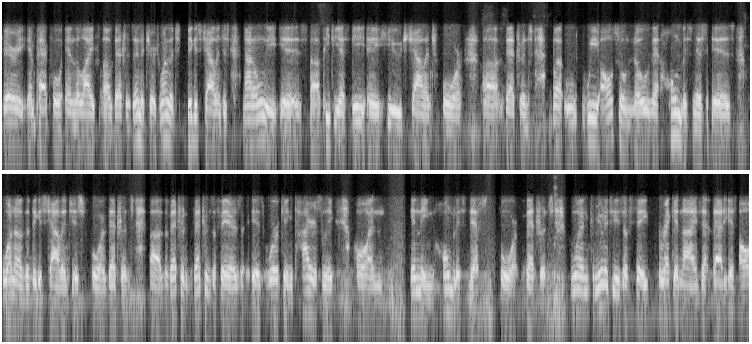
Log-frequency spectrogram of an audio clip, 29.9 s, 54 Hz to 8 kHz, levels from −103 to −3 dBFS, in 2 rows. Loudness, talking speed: -21 LUFS, 130 wpm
